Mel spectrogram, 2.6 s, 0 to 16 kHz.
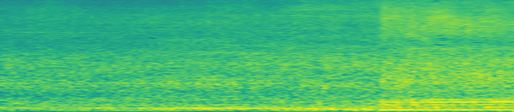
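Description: Signal Yellow Porsche GT3 driving past, a loud, steady engine roar that swells and shifts pitch near the end over background traffic.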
